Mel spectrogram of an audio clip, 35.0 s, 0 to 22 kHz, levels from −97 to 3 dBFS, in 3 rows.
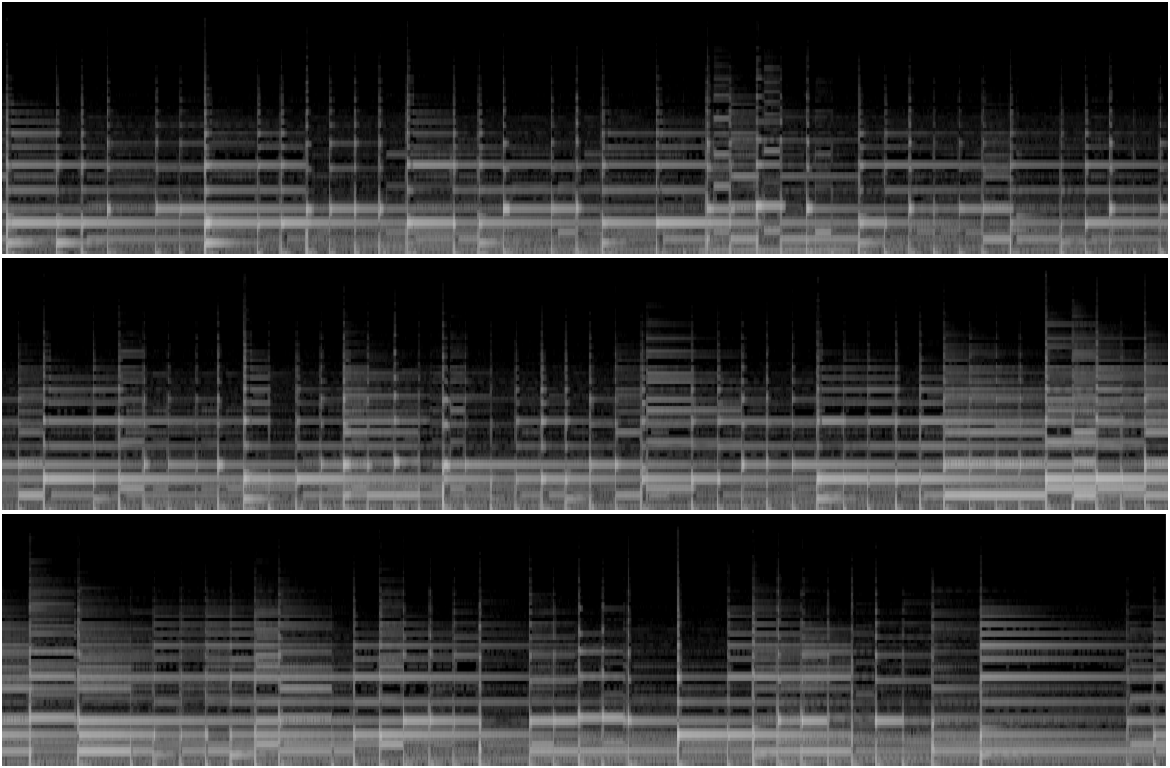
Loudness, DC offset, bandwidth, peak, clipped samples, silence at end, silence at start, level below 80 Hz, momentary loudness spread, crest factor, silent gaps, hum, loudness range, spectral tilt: -36 LUFS; under 0.1%; 7.8 kHz; -14 dBFS; under 0.1%; 0 s; 0 s; -50 dBFS; 12 LU; 22 dB; none; none; 8 LU; -8 dB/octave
